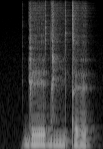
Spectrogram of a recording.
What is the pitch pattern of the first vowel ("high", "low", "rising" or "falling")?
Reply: high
